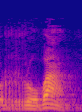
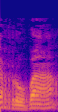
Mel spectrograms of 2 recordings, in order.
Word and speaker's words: Robin: mística francesa llamada marta apellido roba se escribe robin marta roba una mística francesa del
